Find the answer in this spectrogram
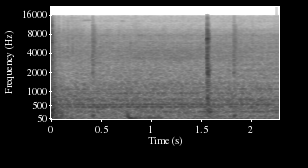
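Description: Vehicle engine idling steadily, with a sharp click right at the start.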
